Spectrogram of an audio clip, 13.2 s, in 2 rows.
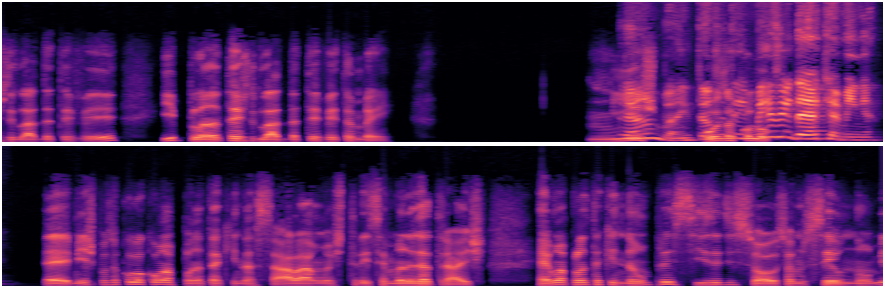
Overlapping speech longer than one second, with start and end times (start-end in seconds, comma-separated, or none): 4.6-5.8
